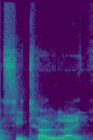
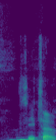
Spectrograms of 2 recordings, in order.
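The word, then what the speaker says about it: Sithole: We've got the official pronunciation. There we are. Sitole. Sitole. There you go. Sitole.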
